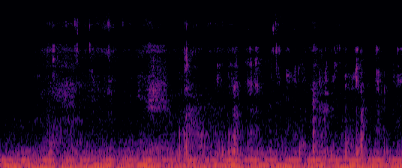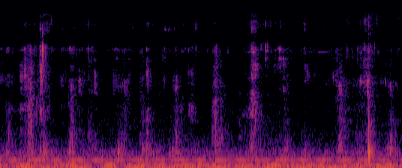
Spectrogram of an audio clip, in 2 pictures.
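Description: A person chewing a mouthful of chicken parmesan and spaghetti close to the microphone: faint, irregular wet mouth clicks and smacks starting about half a second in, over a steady low hum.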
